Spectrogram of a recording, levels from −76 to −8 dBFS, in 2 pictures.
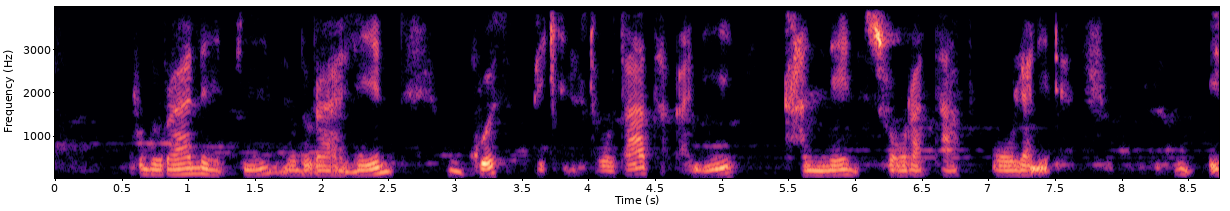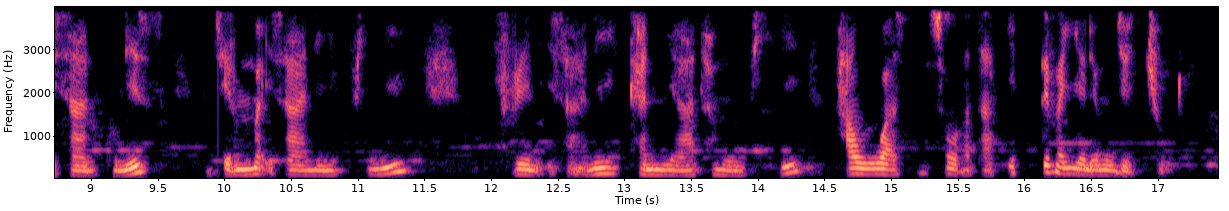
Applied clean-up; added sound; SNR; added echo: none; none; none; none.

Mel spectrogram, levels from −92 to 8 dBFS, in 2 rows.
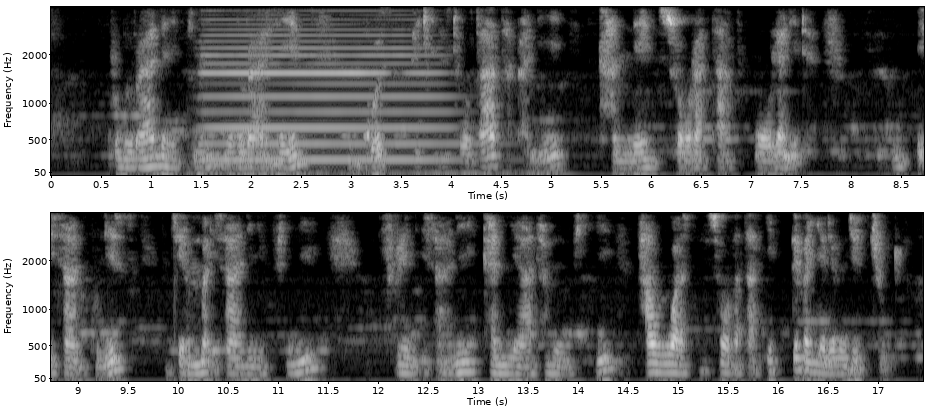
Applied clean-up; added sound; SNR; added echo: none; Bowed string instrument; 2 dB; reverberation time 0.2 s.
